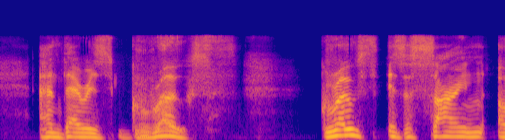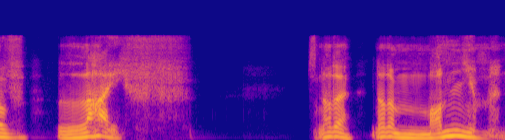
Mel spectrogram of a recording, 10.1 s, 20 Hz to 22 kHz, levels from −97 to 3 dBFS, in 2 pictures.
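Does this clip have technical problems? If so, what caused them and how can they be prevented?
No, there's nothing here that needs fixing, so there's nothing to prevent either.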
